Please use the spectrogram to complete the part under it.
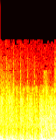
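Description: Rapid machine gun fire from the Bot Vice video game, a dense continuous burst of loud, close shots lasting under a second with no pauses.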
